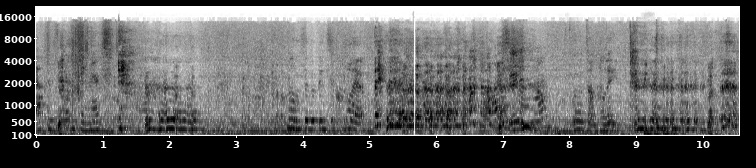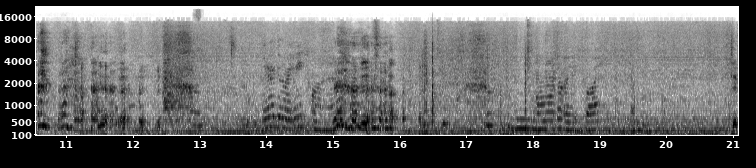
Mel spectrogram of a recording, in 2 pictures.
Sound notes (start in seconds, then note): 1.2 all laughing; 5.1 all laughing; 9.0 doctors laughing; 15.0 all laughing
